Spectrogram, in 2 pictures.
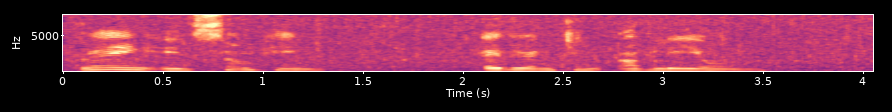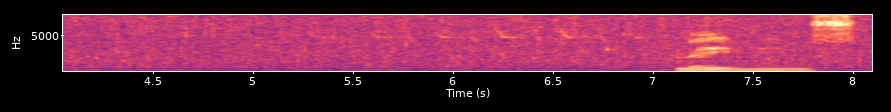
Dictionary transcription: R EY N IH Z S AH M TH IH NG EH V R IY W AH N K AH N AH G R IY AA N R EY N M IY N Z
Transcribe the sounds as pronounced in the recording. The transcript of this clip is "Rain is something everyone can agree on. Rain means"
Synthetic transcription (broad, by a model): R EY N IH Z S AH M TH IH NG EH V R IY W AH N K AH N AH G L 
